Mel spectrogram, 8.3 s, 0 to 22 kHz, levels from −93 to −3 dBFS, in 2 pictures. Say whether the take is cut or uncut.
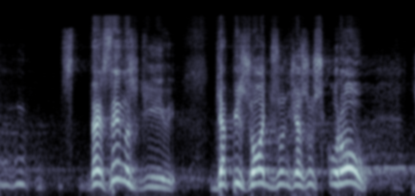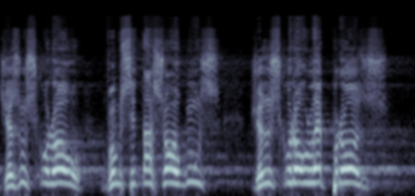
cut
